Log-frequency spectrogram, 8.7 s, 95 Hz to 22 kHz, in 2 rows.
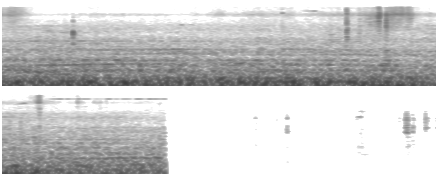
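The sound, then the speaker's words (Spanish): Buses and city traffic on Calzada Tlalpan, with about ten buses present, rumble heavily and continuously, a loud, low roar lasting about six seconds before cutting off abruptly to near silence broken by a few faint clicks. “Aquí en Calzada Tlalpan ahorita hay fácil 10 camiones.”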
